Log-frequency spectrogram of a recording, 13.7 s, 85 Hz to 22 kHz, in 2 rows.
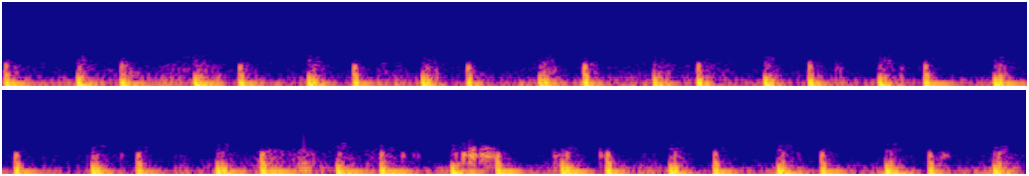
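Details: Full heart auscultation of a male through a stethoscope, recorded either sitting at a desk or lying in bed: regular low thumping heartbeat at about 79 beats a minute; normal heart sounds.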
